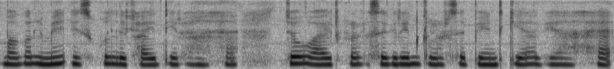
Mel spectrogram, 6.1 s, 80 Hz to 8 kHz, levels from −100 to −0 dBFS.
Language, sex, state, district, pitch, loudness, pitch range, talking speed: Hindi, female, Jharkhand, Palamu, 230 Hz, -17 LUFS, 225-245 Hz, 175 wpm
